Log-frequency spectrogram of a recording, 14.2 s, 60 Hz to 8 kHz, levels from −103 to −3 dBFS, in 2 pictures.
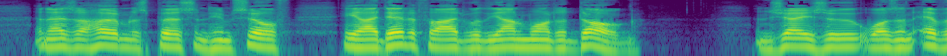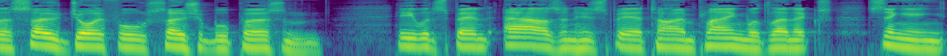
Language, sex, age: English, male, 60-79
